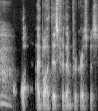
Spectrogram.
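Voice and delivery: soft, secretive, hushed whisper. Telling a co-host a Christmas gift secret, children nearby: whispering. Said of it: "I have to whisper this because my daughters are nearby".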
